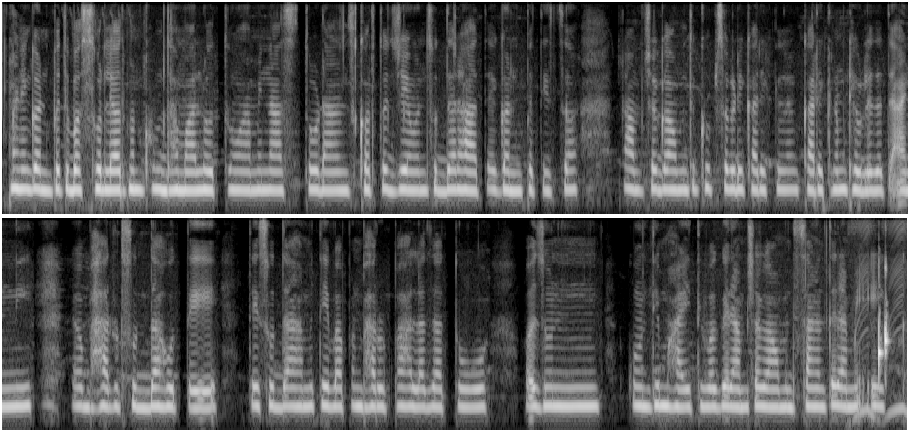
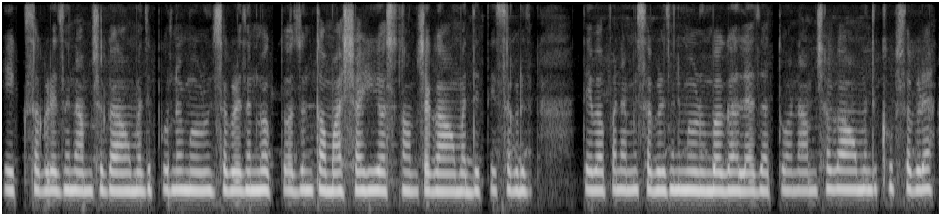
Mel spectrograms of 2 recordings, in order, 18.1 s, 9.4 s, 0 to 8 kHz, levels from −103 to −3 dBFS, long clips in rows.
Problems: constant background noise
